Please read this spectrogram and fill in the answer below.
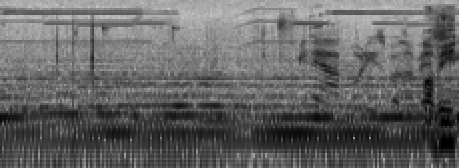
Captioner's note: high-Pitched tone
